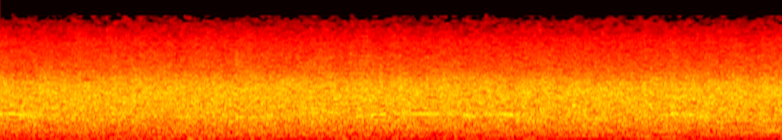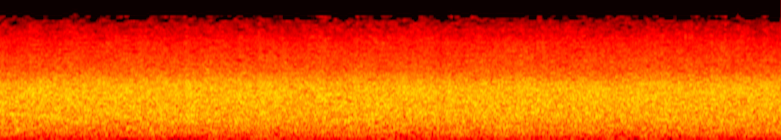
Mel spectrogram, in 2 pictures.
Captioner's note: applause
